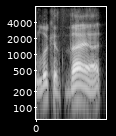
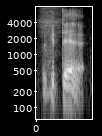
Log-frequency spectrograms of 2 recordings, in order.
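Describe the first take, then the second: First: The last word begins with a 'th' sound. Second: The last word begins with a 'd' sound. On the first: This is what the person means to say. "I think he's saying look at that" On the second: This is how the imitated person actually says it. "he says D A T instead of T H A T"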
